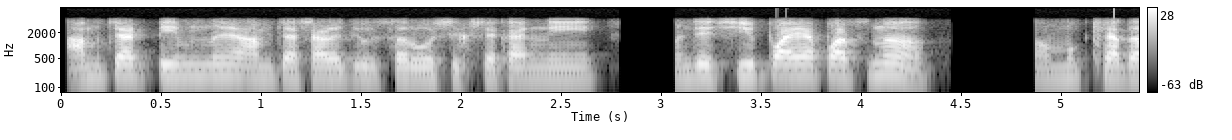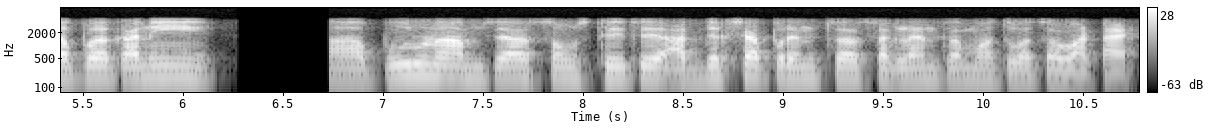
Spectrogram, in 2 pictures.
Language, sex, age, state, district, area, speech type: Marathi, male, 45-60, Maharashtra, Nanded, urban, conversation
